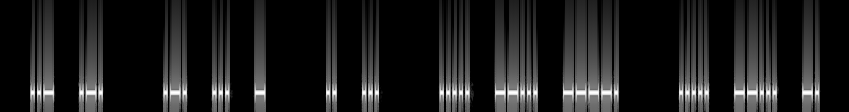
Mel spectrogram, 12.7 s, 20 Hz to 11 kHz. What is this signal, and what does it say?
Morse code, heard as a keyed tone, about 25 wpm, spaced as for 15 wpm, 600 Hz. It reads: UR RST IS 579 57N
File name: QSO301 15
